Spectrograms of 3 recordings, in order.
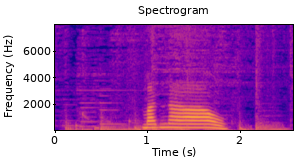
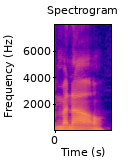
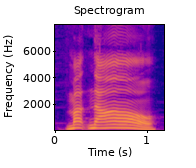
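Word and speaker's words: มะนาว: you can't just say manau. You got to say mnau, right? Cuz that second um that second vowel is like a long vowel.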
